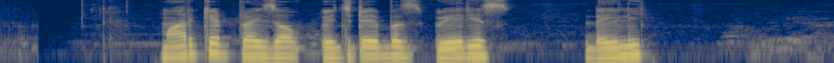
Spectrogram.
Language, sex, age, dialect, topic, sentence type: Kannada, male, 18-24, Coastal/Dakshin, agriculture, question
